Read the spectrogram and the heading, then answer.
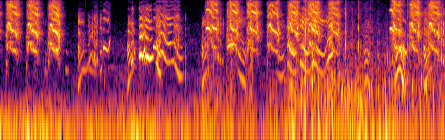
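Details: Indian ringneck parakeet chattering rapidly, several harsh squawks per second blending into a busy, scratchy run of short twisting notes, with background hiss.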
